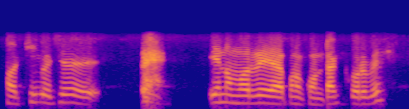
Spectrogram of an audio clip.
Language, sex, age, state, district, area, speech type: Odia, male, 45-60, Odisha, Nuapada, urban, conversation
